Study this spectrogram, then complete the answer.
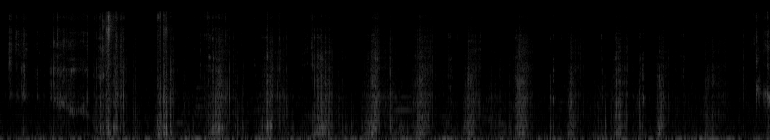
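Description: Crispy salty chips resembling opak crunch between the teeth in close, quiet bites, a rapid series of sharp crackling snaps and chewing with no talking.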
